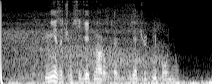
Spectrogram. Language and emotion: Russian, neutral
